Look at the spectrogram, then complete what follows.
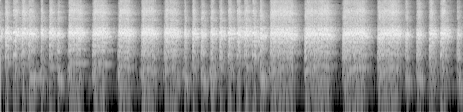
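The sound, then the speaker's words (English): A duck call blows a rapid, chattering feed call with quacks mixed in to mimic feeding ducks, loud, with short bursts and brief pauses in an uneven rhythm. “You know, you're just mixing in quacks among things to sound like ducks.”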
